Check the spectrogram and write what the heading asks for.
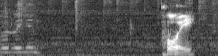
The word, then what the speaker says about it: poi: Poi. P-O-I is how you spell it, and pronounced like boy, I guess.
